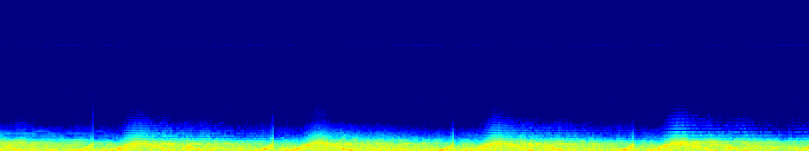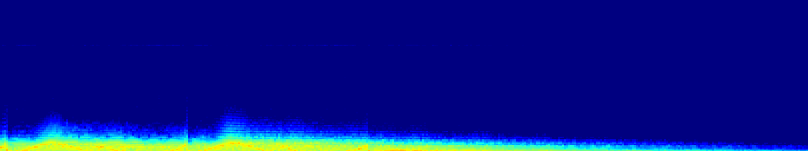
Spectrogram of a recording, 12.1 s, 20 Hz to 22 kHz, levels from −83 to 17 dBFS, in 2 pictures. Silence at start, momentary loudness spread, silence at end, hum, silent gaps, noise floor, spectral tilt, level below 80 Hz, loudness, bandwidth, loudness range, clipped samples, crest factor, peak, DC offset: 0 s; 7 LU; 0.8 s; none; none; -49 dBFS; -11.5 dB/octave; -26 dBFS; -18 LUFS; 4 kHz; 4 LU; under 0.1%; 14 dB; -4 dBFS; under 0.1%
